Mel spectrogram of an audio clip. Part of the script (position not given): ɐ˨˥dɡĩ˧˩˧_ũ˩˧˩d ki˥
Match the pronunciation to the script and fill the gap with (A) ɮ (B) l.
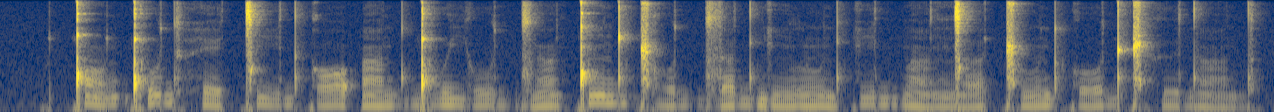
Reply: B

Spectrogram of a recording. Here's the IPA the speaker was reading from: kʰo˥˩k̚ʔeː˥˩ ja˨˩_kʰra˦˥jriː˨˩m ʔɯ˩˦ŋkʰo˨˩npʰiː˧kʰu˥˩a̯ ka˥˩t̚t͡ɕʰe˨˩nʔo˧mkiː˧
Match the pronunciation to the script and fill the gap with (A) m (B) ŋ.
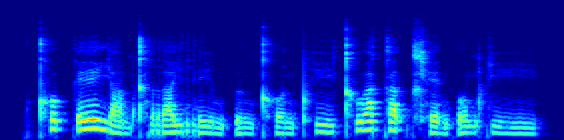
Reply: A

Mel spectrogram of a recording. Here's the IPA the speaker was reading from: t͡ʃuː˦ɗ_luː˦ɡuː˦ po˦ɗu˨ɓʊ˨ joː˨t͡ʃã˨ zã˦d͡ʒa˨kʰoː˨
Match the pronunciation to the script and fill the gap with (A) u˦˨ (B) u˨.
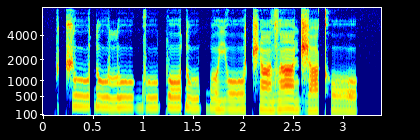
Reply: A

